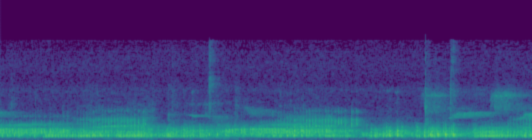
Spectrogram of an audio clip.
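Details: Forest green tree frogs, endemic to Japan, at a midday spawning over still water during the rainy season; thick, steady chorus of rapid rattling croaks, swelling and dipping, with a few short higher notes near the end.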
